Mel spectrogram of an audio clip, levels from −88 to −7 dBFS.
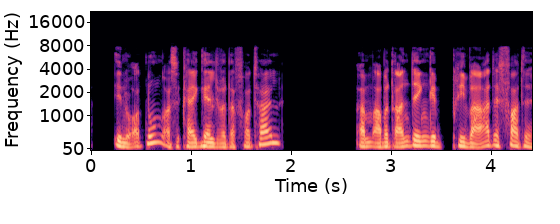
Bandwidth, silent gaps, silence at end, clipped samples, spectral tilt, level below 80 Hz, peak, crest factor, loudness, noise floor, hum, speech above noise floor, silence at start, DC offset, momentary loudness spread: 8 kHz; 1.94-2.62 s, 3.55-3.60 s; 0 s; under 0.1%; -6.5 dB/octave; -50 dBFS; -2 dBFS; 18 dB; -19 LUFS; under -90 dBFS; none; over 71 dB; 0.25 s; under 0.1%; 5 LU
